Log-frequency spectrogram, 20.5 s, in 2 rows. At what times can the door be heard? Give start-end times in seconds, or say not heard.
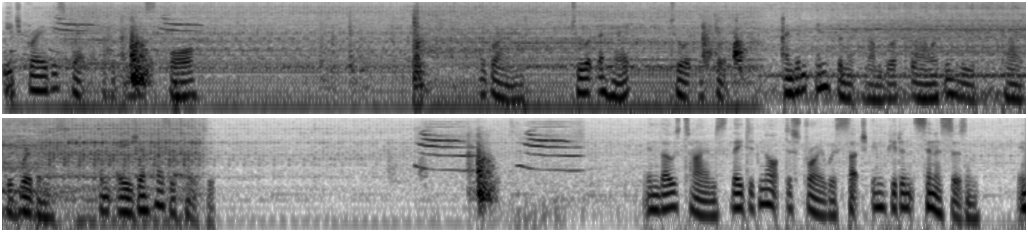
0.7-1.5, 7.0-7.8, 14.4-15.2.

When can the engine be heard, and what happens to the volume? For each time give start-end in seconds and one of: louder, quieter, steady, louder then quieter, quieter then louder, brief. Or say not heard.
0.0-20.4 quieter.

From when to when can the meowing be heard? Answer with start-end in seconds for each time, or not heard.
0.5-2.0, 14.3-16.1.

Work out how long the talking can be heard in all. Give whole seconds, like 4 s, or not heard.
13 s.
